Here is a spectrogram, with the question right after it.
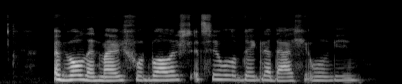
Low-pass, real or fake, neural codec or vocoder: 10.8 kHz; fake; codec, 44.1 kHz, 7.8 kbps, DAC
